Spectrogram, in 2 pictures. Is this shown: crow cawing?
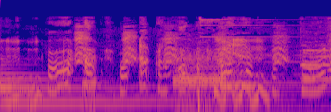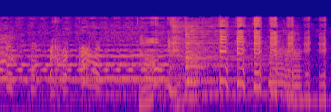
yes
